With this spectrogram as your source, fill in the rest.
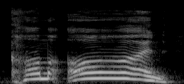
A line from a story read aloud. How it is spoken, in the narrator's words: he pleaded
